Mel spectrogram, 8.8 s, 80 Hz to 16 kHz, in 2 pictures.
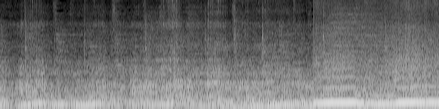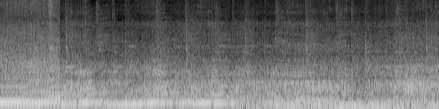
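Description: Engines of a hot-cammed LS3 V8 Dodge M37 truck and a Mustang drift car revving up and down repeatedly as the vehicles spin in the dirt. The revs climb and hold highest for a couple of seconds around the middle.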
